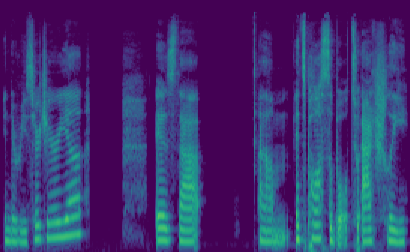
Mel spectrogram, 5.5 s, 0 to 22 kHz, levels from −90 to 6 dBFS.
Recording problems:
audio cutting out; at 1 s

